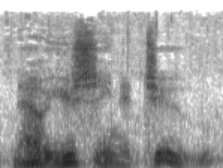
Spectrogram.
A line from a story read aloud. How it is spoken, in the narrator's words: wheezed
